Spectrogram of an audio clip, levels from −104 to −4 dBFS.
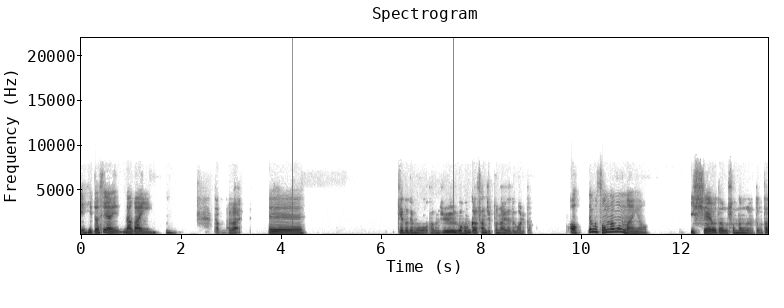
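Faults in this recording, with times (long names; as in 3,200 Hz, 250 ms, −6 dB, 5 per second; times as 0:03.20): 0:04.23: click −12 dBFS
0:07.45: click −11 dBFS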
